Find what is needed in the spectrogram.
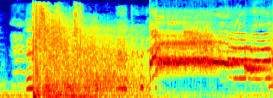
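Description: A sudden loud bang about half a second in, dying away over a second or so. Then, from about halfway, a long, steady high-pitched sound is held to the end.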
